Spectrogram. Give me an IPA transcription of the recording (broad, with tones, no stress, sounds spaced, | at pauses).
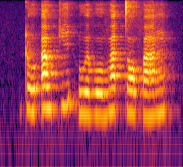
ʈ o˨˩˦ ʔ a˧ w c i˧˥ h u˨˩ ə̯ v o˨˩ v a˦˥ t̚ t̪ ɔ˧ f a˧˥ ŋ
